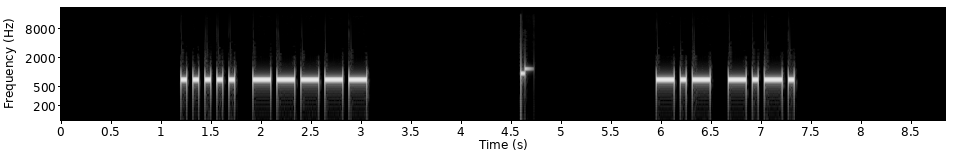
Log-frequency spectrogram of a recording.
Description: Morse code, heard as a keyed tone, about 20 wpm, 700 Hz. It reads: 50 KC
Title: Two Letter-Number Combinations - 20wpm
